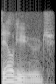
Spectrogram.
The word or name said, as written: deluge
